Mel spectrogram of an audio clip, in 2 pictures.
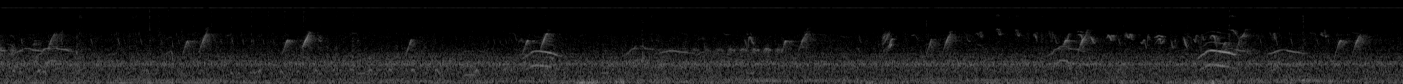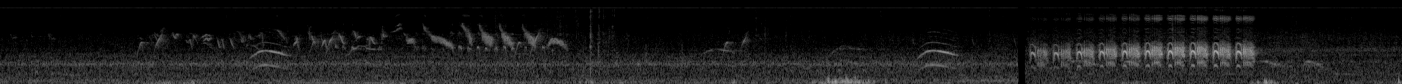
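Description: Several wild birds calling: scattered high chirps and twitters, with one bird repeating a short slurred whistle every few seconds. Near the end, a louder rapid run of harsh, buzzy repeated notes lasts about two seconds.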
